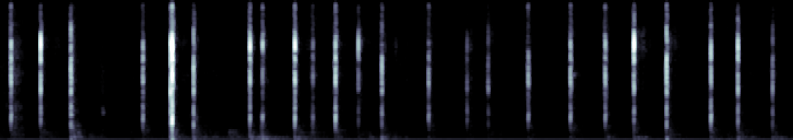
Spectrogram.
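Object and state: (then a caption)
Plastic mini microphone tapped with fingernails. Long nails tap quickly on the casing and top of a small, hollow, black plastic clip-on wireless mini microphone transmitter. The sound is a fast, irregular series of crisp, dry, high clicks with almost no low end. Each click dies away almost instantly.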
